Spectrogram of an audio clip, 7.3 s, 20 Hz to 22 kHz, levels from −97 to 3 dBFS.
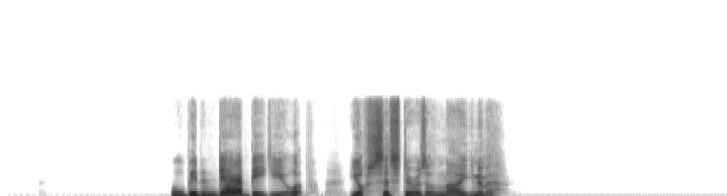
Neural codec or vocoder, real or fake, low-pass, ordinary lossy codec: codec, 16 kHz in and 24 kHz out, 0.4 kbps, LongCat-Audio-Codec, four codebook decoder; fake; 10.8 kHz; none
